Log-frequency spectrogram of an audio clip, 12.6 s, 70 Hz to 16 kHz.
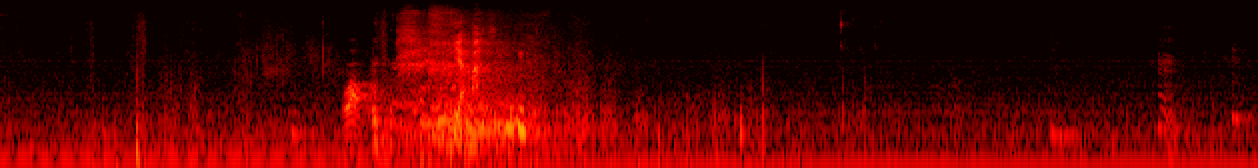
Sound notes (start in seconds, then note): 3.8 laughs; 3.9 audience laughs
